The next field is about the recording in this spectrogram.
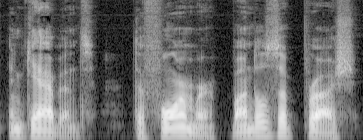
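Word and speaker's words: gabions: trench forms a complete breastwork the word is pronounced gavins the fashions pronounced fashions are as i said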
